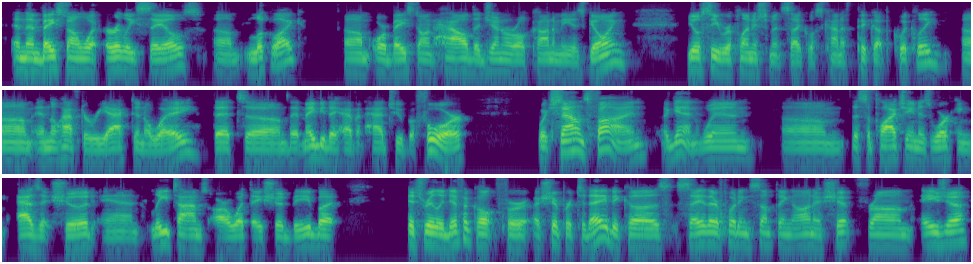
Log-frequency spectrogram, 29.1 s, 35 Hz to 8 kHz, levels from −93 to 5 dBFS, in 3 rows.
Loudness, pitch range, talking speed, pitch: -23 LUFS, 95-110 Hz, 180 wpm, 100 Hz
